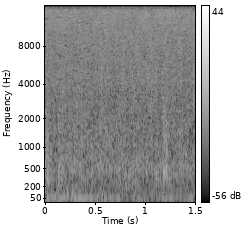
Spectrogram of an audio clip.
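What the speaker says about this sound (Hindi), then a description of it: "देख कितनी तेज बारिश हो रही है।" Heavy rain pouring down in a dense, steady broadband hiss with low rumbling underneath, a loud continuous downpour with no voices.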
